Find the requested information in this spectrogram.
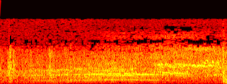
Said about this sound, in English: What's that? It's a car. In this way, but fast.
